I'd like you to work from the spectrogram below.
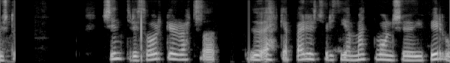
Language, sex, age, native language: Icelandic, male, 18-19, Icelandic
